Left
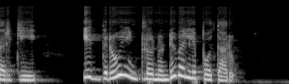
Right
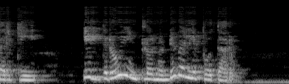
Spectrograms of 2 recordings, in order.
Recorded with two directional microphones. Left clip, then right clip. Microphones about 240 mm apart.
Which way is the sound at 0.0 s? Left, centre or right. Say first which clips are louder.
Left 2 dB; left.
